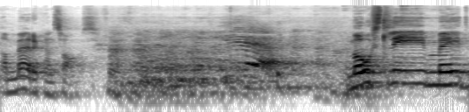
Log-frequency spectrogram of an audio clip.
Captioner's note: laughter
